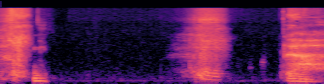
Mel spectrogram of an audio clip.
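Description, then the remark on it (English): A short burst of loud sneezing caused by allergies: a sharp, explosive sneeze, a pause of silence, then two more breathy sneezes in quick succession with no talking. “So yeah, we both have allergies today, so sorry about the sniffles.”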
